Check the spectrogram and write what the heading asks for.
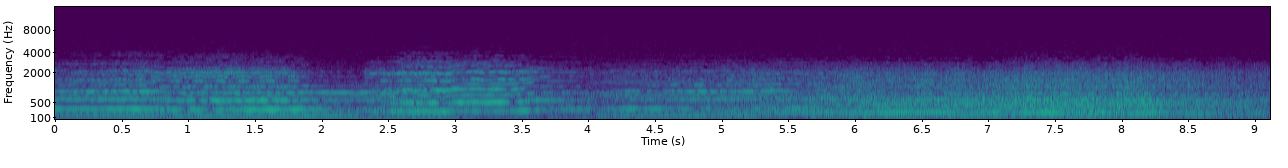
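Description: A loud, steady engine drone of a transport airplane flying through the sky at high speed, about 150 miles an hour, with rich humming tones that waver slightly in pitch and stay constant the whole time, with no voices.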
